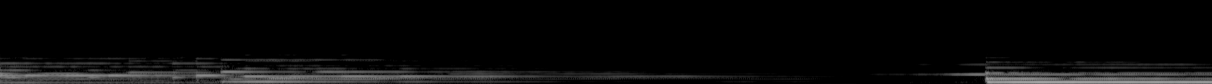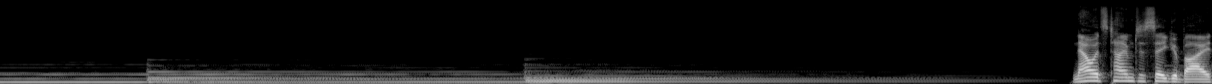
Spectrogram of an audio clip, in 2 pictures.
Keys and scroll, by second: 2.6 Tab, 5.9 Return, 7.3 j, 17.3-18.3 typing, 21.3 Return.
